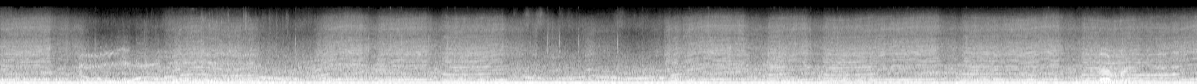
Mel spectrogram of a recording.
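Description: Race car engines in Wreckfest at Northland Raceway, loud continuous revving with shifting pitch, tire squeal and skidding throughout, from cars racing close by.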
